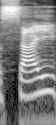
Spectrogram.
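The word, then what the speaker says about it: psi: क्या लिखा हुआ है इसको साई बोलते हैं इस सिंबल को साई बोलते हैं पी साइलेंट होता है और यह साई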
